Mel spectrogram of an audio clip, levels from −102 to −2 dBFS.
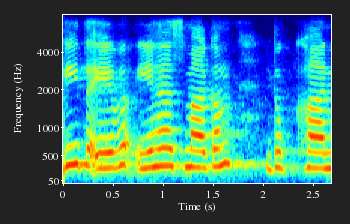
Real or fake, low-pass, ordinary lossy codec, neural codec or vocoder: real; 7.2 kHz; Opus, 32 kbps; none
